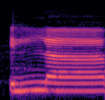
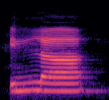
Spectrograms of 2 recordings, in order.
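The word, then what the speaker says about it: إلا: लना इल्ला मा अल्लमतना। इल्ला, देखें इला नहीं पढ़ना है इसको, लाम के ऊपर देखिए तशदीद है, तशदीद की वजह से ये क्या बना इल्ला।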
